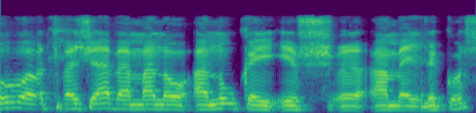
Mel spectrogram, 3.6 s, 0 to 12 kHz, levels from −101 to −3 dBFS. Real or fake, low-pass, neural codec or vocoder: real; 7.2 kHz; none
